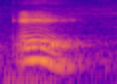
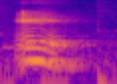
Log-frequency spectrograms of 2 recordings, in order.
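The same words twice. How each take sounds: Both takes have the same delivery.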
